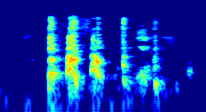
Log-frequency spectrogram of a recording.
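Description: A handful of short, quiet vocal sounds in quick succession, lasting about a second, much softer than the conversation around them.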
